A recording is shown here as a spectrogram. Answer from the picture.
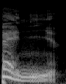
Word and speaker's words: peigne: Then un peigne. Final E, you don't insist on it. It's ny, the last sound.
